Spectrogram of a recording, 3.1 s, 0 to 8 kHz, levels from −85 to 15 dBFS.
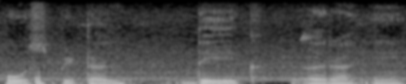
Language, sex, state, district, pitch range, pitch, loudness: Hindi, male, Haryana, Rohtak, 110-120 Hz, 115 Hz, -17 LUFS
